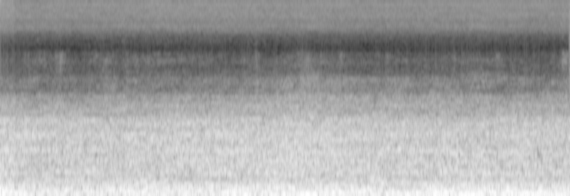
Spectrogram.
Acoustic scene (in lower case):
car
